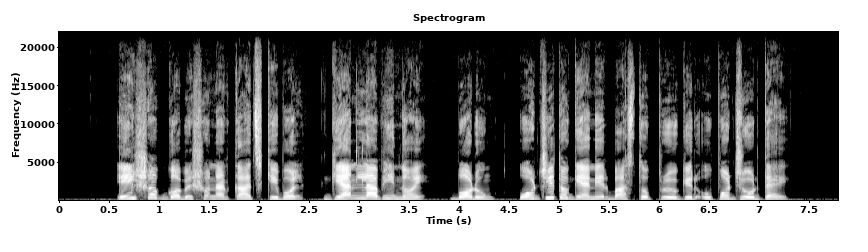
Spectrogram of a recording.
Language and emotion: Bengali, neutral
